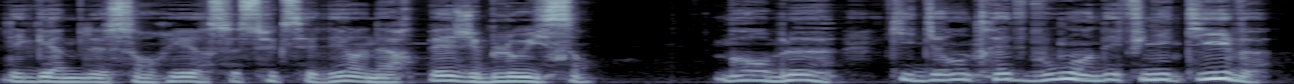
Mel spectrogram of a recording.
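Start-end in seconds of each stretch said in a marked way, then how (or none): 3.6-6.4 high, loud angry demand; vociferating. A narrator's reading. Exasperated husband confronts Mr Gibson, shouting angrily. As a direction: shout it right in his face, building. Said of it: "vociféra Guérac au nez de monsieur Gibson".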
